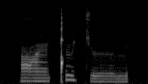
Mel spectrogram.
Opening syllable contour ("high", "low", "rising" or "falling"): low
